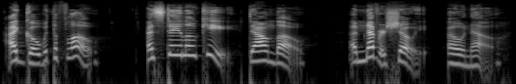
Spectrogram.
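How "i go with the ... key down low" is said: ordinary delivery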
